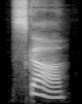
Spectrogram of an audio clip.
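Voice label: "scar", British English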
